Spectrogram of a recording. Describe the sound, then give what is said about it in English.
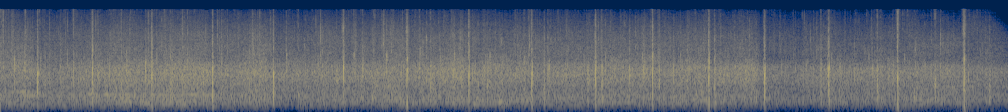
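A crowd at an Easter service breaks into steady applause for Jesus, dense overlapping claps with a few sharp, louder ones standing out, sustained at an even level for several seconds with no speech over it. “I think that's worthy of a round of applause, is it not, for Jesus?”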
